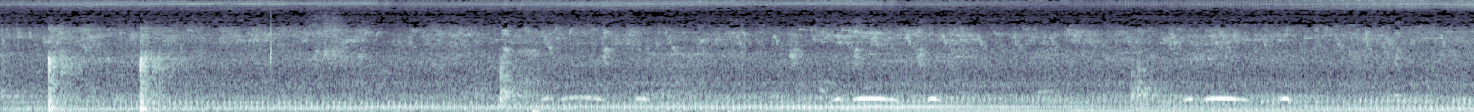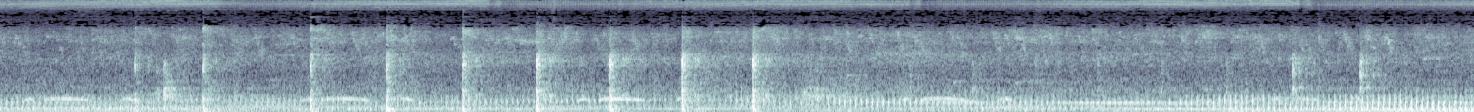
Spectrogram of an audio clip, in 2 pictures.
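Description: Outdoor ambience: a bird's short call repeated every couple of seconds, with scattered sharp clicks, more of them in the second half, over a steady low hum.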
